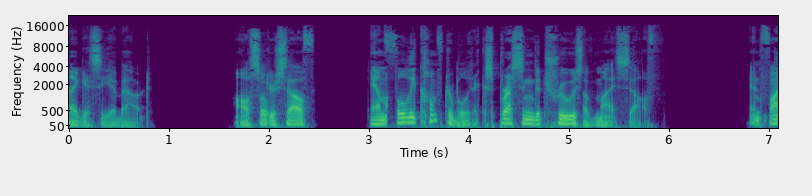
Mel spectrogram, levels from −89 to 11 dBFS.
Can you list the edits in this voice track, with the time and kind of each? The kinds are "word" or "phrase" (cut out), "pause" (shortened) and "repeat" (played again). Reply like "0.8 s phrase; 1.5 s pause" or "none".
2.0 s word; 3.1 s word; 4.0 s word; 5.1 s word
